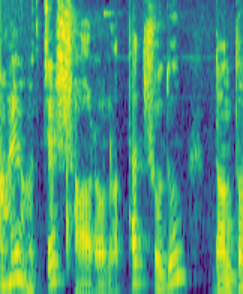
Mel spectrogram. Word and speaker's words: স্মরণ: আপনাদেরকে স্বাগতম দেখুন বন্ধুরা স্মরণ এখানে কিন্তু ম ফ ফলা উচ্চারিত হচ্ছে না স ম ফলা র মুদ্রেণ এভাবে তো আছে তাই না বন্ধুরা তাহলে এখানে কি হলো সমরণ হওয়ার কথা ছিল কিন্তু তা না হয়ে হচ্ছে স্মরণ অর্থাৎ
